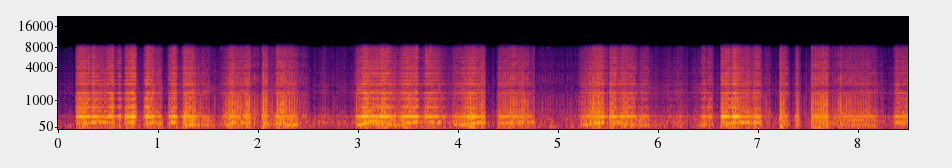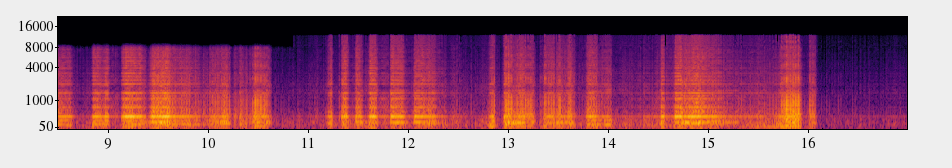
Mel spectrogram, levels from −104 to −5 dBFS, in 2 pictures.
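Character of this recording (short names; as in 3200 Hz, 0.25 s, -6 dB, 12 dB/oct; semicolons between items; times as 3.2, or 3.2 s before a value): a buzz of ramps at a fixed pitch in blocks of 128 samples; phasing stages 2, 0.36 Hz, lowest notch 570–1700 Hz; aliases and images of a low sample rate 1800 Hz, jitter 0%; Opus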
